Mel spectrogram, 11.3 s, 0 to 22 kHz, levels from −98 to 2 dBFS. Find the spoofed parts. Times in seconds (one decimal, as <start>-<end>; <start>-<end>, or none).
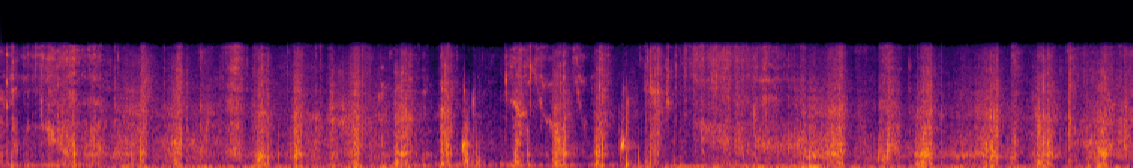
0.0-1.0; 4.1-6.2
